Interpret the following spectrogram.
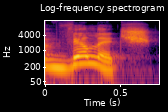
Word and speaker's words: village: 자, village 마을할 때 빌리지 아니에요. 저 v 발음은 바람이 세어나와야 되는 소리라서. 자, 제 입술 모양 보시고요. 올림이 굉장히 센 소리라서 근데 F 발음하실 때 특히 이렇게 아랫잎 있거든요. 이렇게 이렇게. 근데 그것보다는 아랫잎을 뒤쪽을 윈이랑 맞다 해서 바람이 세어나오게 만들어 주시는게 포인트예요. 그래서 V하고 F는 요렇게 V 요런 식으로 발음합니다.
